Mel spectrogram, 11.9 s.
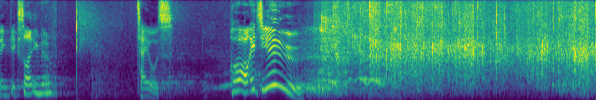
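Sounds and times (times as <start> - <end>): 
speech: 0.0 - 1.3, 2.8 - 3.5, 4.6 - 6.8
audience clapping: 6.2 - 11.9.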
